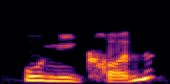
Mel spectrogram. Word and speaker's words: Omicron: Il faut dire Omicron pour une raison simple, expliquée. C'est comme epsilon. Voilà. En grec, quand un mot se termine par on, on prononce on, Omicron.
